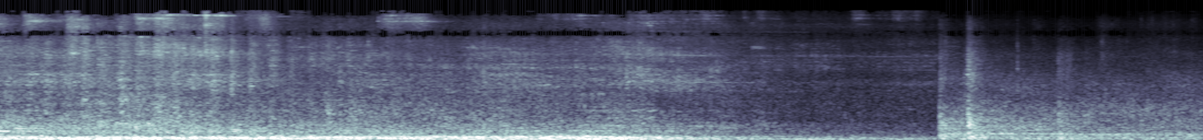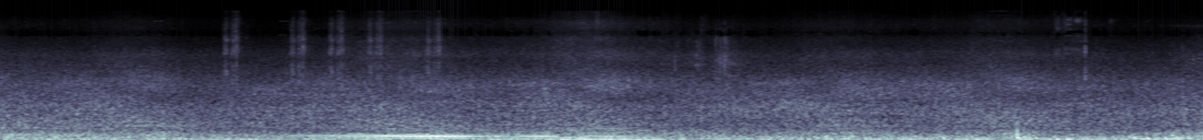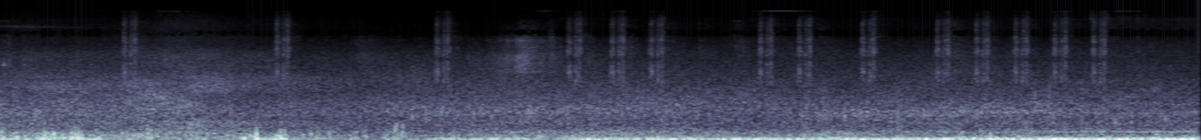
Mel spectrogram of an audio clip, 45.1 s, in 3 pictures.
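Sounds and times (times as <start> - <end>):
freight train rumbling and clacking: 0.0 - 45.0
steady low rumble: 33.1 - 45.0.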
